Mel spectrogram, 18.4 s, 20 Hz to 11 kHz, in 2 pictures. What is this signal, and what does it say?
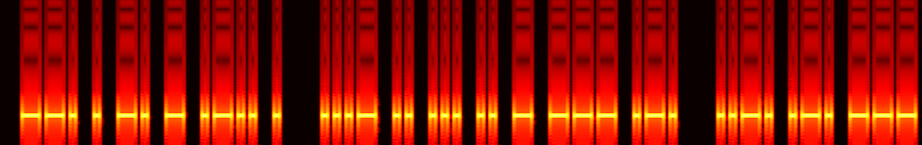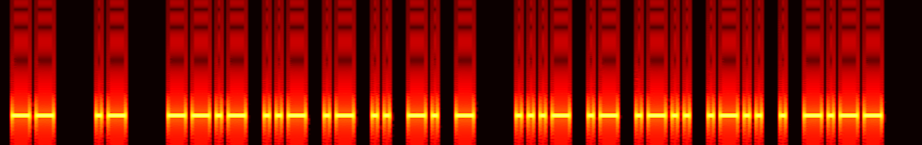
Morse code, heard as a keyed tone, about 20 wpm, 700 Hz. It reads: GENTLE VISITOR FROM A QUAINT VALLEY
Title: Pangram Challenge v2 - 20wpm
